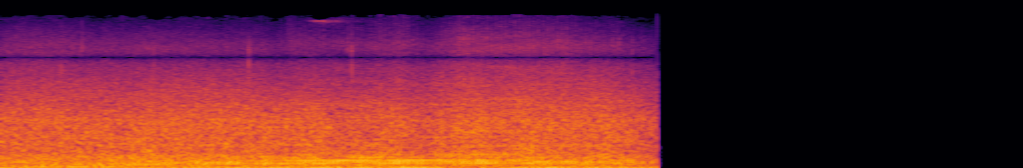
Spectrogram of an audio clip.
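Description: Street traffic noise: a steady low rumble with a passing vehicle's engine hum, cutting off suddenly about four seconds in.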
